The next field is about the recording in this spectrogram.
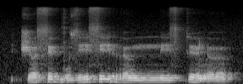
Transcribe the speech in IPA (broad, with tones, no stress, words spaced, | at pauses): t͡ʃə˨˦sɪ˦ɡu˨z i˦si˦rə˨u̯ nːi˨zkɪ˦˨lə˨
